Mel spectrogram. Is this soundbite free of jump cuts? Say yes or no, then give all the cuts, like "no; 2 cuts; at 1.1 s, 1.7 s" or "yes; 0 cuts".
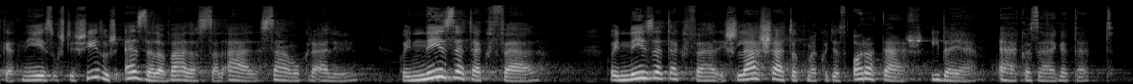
no; 2 cuts; at 3.8 s, 9.9 s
